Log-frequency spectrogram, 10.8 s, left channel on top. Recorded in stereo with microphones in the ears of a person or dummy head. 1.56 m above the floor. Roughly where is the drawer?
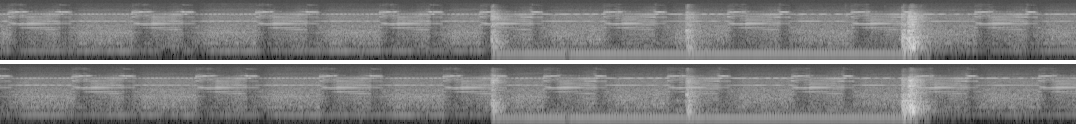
Centre.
